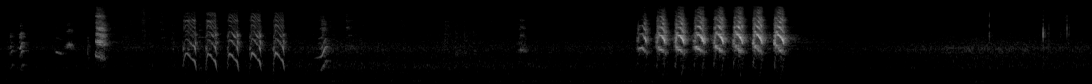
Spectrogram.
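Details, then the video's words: Indian ringneck parakeet producing scattered squeaks and a series of short falling notes, then a loud rapid burst of about eight shrill squawks, followed by soft faint calls. "parrot sound | ringneck"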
